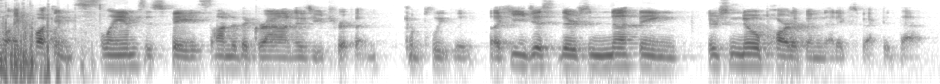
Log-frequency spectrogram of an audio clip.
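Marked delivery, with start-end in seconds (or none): none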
